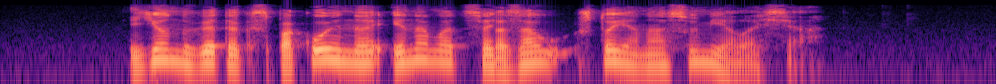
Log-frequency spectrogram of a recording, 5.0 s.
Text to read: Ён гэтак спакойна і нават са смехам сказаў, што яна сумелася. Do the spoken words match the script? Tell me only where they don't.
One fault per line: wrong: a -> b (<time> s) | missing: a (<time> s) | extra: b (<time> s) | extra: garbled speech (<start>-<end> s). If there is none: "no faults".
missing: смехам (2.5 s)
